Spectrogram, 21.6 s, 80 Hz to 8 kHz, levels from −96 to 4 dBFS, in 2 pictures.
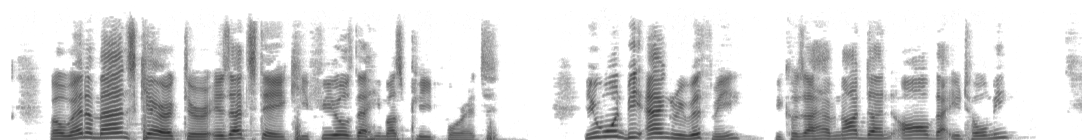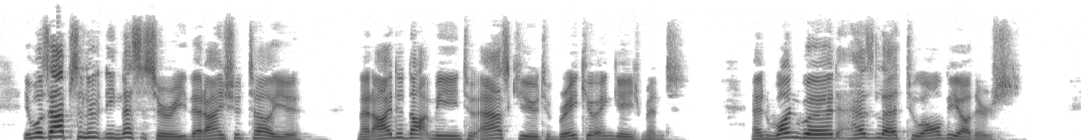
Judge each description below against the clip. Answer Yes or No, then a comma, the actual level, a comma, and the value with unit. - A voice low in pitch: No, medium, 185 Hz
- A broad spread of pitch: Yes, wide, 5.8 semitones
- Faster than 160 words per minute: Yes, average, 170 wpm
